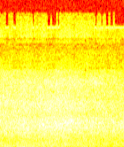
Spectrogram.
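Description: Sea surf breaking on the shore at Soli, Mersin, a steady broadband wash of waves with wind noise over the microphone, continuous and fairly even with no voices.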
